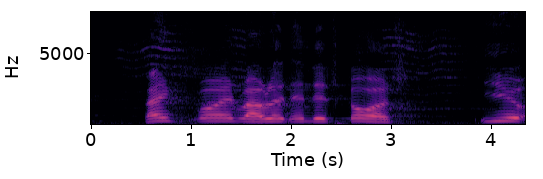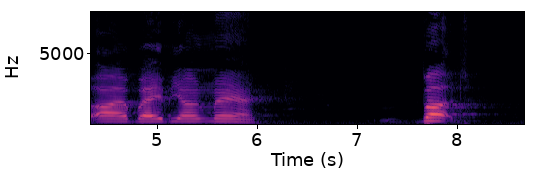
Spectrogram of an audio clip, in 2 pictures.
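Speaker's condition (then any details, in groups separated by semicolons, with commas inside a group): Cerebral palsy; lifelong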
